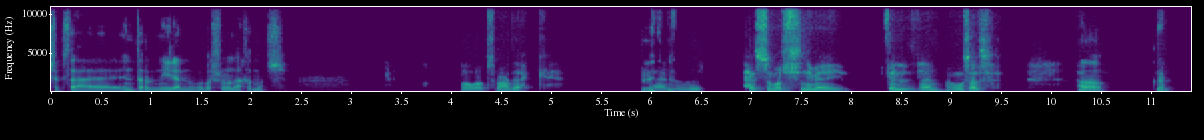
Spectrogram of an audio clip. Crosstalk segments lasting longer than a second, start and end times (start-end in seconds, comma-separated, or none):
none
